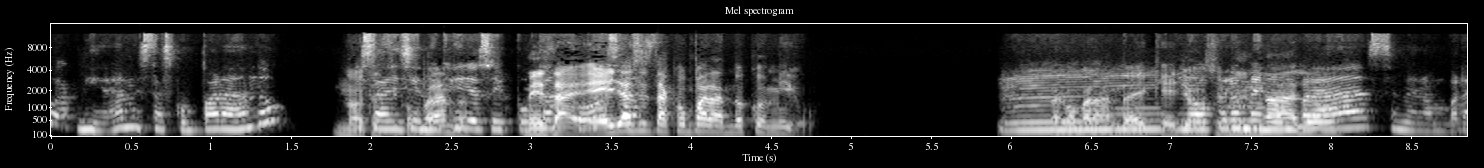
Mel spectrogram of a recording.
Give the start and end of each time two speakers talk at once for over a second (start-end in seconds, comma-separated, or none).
1.8-3.8, 6.2-8.1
